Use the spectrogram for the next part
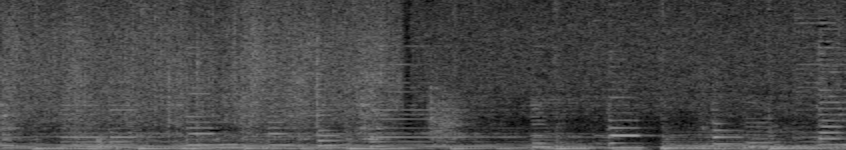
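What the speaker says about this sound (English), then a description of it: "Once that's fried just for a few seconds on the pan" Ground cloves and Madras curry powder frying with onions in a pan for a lentil curry, giving a bright continuous sizzle up close, broken by a few soft stirring scrapes.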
